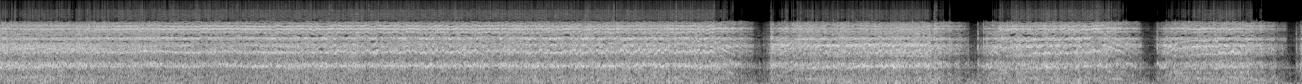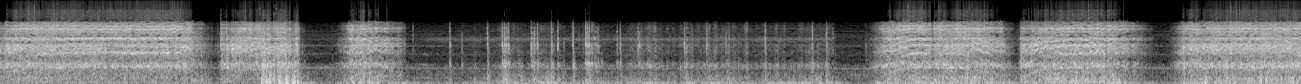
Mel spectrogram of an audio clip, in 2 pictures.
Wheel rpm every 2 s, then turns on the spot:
220, 220, 210, 160, 150, 120, 130, 160, 40, 10, 20, 120, 120.
18-20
